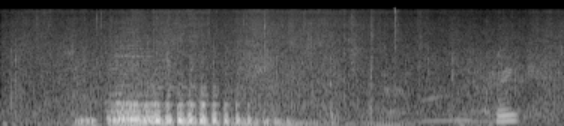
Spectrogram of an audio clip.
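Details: Wild mountain gorillas mating during a trek in the mountains of Rwanda, the female in heat; a rapid series of low, pulsed grunting calls lasting about a second, followed by quieter faint sounds and human voices nearby.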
